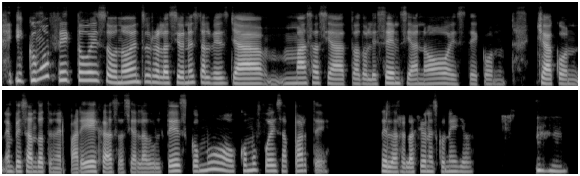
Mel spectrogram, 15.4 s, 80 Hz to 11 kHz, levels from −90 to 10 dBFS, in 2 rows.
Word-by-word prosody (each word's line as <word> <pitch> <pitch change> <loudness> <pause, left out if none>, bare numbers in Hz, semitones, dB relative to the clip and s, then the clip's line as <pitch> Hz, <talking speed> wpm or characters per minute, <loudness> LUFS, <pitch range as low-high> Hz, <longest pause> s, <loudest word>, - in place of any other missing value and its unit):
¿Y 295 -2 +1
cómo 315 +6 +3
afectó 315 -4 +3
eso, 290 -7 +2
no? 220 +2 +4
En 255 0 +2
tus 250 -1 -3
relaciones 220 0 +1
tal 215 -2 0
vez 200 0 -2
ya 190 -1 +6
más 200 +4 -1
hacia 200 -5 0
tu 185 +1 -8
adolescencia, 180 +1 0
¿no? 185 +2 -1
Este, 175 -1 -7
con 165 -1 -11 0.4
ya 180 -3 +5
con 175 -2 -5
empezando 185 -1 0
a - - +1
tener 160 -1 -8
parejas 165 +2 +1
hacia 160 +2 -6
la 160 0 -4
adultez, 170 +6 -1
¿cómo 225 0 -1
cómo 230 +3 -2
fue 215 -3 -1
esa 200 -2 -4
parte 210 +2 -4 0.7
de 200 - +2
las 175 -2 0
relaciones 180 +2 -3
con 185 +1 -6
ellos? 185 -2 -6 0.8
Ujú. 205 -3 -5
195 Hz, 150 wpm, -26 LUFS, 175-215 Hz, 0.8 s, ya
